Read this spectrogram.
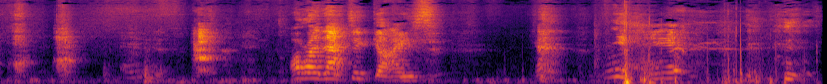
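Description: A young woman talks and laughs nearby.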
